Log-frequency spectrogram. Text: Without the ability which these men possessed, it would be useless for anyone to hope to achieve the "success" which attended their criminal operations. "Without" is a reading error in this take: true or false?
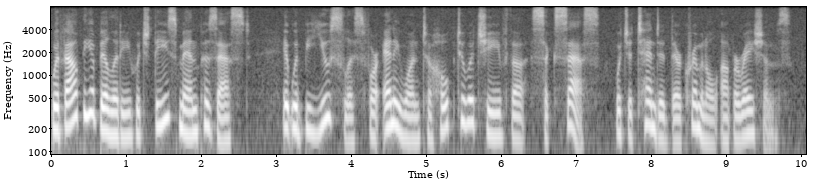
false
